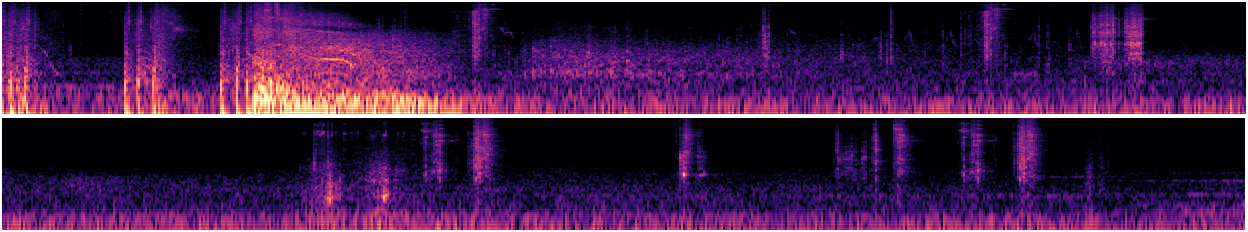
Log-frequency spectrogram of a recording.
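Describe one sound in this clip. Gunshots crack in short bursts.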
